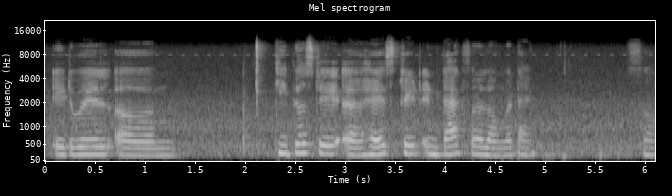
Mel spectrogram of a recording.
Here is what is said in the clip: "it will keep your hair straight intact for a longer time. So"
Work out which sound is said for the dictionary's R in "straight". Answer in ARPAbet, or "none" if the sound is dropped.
R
